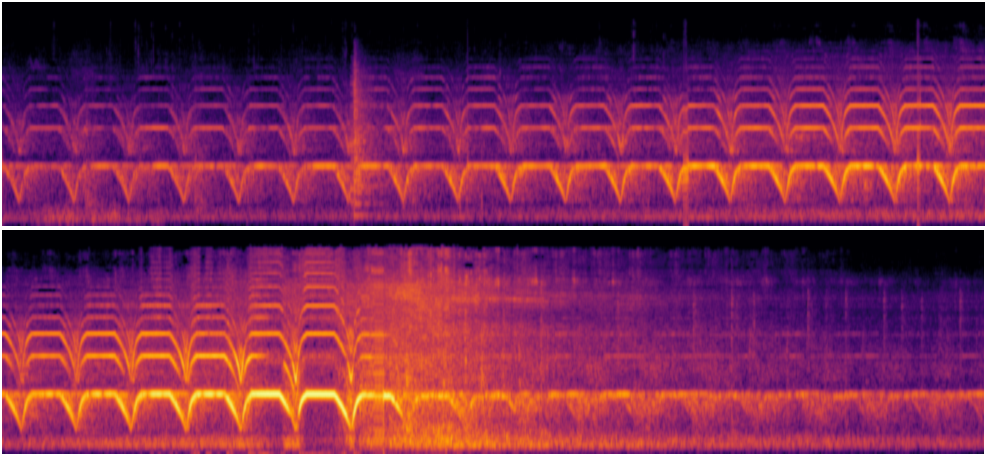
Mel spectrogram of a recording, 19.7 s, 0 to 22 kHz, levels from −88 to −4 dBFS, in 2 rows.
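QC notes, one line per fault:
3.49 s, 6.81 s, 9.15 s and 13.56 to 13.64 s: Bluetooth stutter. Packets arrived late or were lost, so the receiver replayed its last buffer for about 27, 40, 27 and 80 ms, heard as a repeated slice. The 80 ms gap forms the longest buzz. The sound then resumes further on, having skipped the lost span.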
